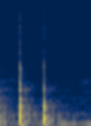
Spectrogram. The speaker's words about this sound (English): Jesus is knocking at the door.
